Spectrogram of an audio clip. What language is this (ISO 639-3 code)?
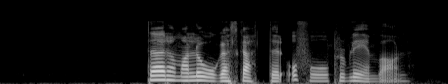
swe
